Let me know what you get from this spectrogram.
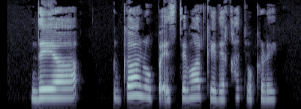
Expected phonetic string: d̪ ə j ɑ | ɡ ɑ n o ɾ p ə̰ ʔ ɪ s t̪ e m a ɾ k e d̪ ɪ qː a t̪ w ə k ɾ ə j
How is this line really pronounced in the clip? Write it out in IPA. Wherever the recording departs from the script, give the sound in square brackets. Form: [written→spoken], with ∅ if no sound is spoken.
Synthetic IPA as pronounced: d̪ ə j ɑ | ɡ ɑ n o [ɾ→∅] p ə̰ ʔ ɪ s t̪ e m [a→ɑ] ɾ k e d̪ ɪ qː a t̪ w ə k [ɾ→ɽ] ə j

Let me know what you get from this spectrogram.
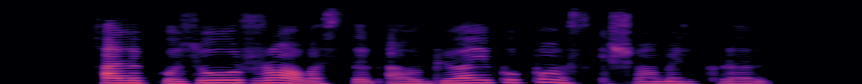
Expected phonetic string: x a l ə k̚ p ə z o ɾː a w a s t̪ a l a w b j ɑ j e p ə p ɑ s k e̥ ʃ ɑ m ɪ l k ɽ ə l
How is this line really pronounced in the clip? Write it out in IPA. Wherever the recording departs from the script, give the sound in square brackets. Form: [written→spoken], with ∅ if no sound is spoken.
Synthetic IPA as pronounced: x a l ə k̚ p ə z o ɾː [a→ɑ] w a s t̪ [a→ə] l a w b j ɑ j e p ə p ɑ s k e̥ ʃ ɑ m ɪ l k ɽ ə l

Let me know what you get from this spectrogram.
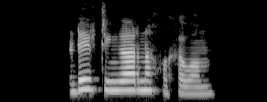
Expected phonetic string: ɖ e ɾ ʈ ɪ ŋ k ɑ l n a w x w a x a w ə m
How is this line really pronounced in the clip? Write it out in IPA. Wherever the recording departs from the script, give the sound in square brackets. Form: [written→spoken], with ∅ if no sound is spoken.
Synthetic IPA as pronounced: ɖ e ɾ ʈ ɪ ŋ [k→ɡ] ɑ [l→ɾ] n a [w→∅] x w a x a w ə m

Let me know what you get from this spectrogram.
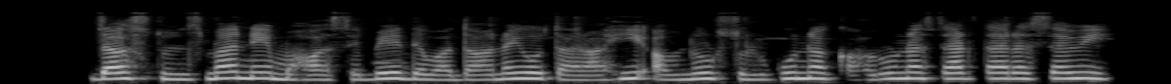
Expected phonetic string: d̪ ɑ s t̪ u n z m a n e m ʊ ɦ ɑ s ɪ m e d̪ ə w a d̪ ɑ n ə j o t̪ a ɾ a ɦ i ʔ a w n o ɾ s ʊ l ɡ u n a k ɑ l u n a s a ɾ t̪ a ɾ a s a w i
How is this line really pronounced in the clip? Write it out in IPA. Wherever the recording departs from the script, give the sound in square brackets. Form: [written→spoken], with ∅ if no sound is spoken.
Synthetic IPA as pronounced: d̪ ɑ s t̪ u n z m a n e m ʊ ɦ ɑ s ɪ [m→b] e d̪ ə w a d̪ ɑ n ə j o t̪ a ɾ [a→ɑ] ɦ i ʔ a w n o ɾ s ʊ l ɡ u n a k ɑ [l→ɾ] u n a s a ɾ t̪ a ɾ a s a w i

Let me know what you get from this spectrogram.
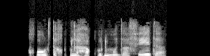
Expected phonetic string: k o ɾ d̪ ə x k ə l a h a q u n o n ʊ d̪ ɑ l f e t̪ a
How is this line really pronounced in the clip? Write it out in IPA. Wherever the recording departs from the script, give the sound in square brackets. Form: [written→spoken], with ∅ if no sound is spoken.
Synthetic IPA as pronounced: [k→x] o ɾ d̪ ə x [k→p] ə l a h a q u n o [n→m] ʊ d̪ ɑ [l→∅] f e [t̪→d̪] a

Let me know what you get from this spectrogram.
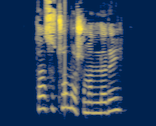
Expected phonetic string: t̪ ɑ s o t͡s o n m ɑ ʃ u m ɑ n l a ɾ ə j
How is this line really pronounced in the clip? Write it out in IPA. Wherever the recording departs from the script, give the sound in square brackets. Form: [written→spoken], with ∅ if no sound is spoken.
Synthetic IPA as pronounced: t̪ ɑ s o t͡s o [n→∅] m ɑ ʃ u m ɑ n l a ɾ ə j

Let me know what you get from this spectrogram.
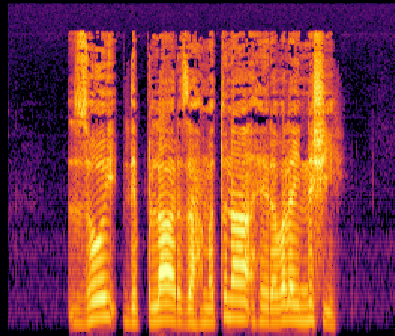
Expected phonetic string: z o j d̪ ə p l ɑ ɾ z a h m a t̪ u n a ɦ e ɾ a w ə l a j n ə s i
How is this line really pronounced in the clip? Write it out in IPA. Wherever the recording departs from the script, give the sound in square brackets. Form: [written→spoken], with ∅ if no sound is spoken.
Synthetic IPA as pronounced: z o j d̪ ə p l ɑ ɾ z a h m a t̪ u n a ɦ e ɾ a w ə l a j n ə [s→ʃ] i

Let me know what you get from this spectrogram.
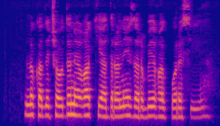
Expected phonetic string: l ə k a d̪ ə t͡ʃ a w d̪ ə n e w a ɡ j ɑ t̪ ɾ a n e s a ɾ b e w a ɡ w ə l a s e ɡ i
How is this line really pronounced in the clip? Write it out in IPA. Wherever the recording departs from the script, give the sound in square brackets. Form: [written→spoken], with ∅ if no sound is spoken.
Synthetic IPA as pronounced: l ə k a d̪ ə t͡ʃ a w d̪ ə n e [w→ɣ] a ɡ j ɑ [t̪→d̪] ɾ a n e [s→z] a ɾ b e [w→ɣ] a ɡ w ə [l→ɾ] a s e ɡ i

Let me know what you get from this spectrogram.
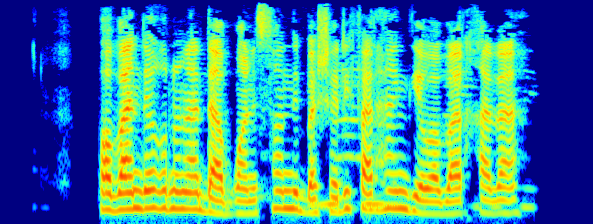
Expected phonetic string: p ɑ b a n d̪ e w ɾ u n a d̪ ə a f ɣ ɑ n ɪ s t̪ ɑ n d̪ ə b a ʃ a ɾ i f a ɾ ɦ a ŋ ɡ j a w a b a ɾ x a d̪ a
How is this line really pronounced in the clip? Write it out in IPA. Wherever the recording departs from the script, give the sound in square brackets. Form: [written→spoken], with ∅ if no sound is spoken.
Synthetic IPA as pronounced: p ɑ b a n d̪ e [w→ɣ] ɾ u n a d̪ ə a f ɣ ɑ n ɪ s t̪ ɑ n d̪ ə b a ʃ a ɾ i f a ɾ ɦ a ŋ ɡ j a w a b a ɾ x a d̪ a

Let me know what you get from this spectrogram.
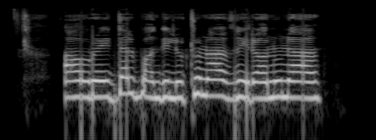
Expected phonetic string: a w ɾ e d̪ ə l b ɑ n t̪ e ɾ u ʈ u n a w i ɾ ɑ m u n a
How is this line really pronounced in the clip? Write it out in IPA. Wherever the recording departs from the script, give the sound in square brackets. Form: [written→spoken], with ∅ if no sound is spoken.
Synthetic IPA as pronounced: a w ɾ e d̪ ə l b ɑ n [t̪→d̪] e [ɾ→l] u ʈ u n a [w→ɣ] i ɾ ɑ [m→n] u n a

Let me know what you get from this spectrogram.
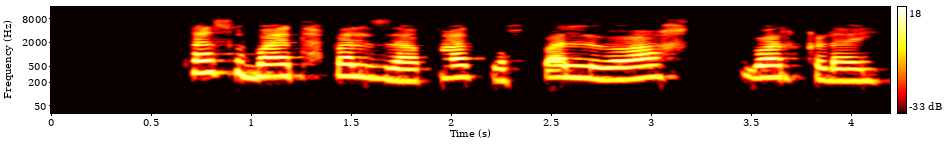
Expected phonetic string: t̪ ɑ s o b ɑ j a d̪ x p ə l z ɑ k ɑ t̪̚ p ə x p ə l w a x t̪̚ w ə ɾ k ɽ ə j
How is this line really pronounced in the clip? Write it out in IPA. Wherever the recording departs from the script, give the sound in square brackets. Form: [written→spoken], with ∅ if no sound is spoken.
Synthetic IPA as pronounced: t̪ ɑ s o b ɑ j a d̪ x p ə l z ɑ k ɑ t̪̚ p ə x p ə l w a x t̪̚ w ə ɾ k ɽ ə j

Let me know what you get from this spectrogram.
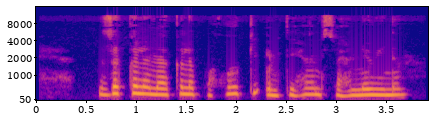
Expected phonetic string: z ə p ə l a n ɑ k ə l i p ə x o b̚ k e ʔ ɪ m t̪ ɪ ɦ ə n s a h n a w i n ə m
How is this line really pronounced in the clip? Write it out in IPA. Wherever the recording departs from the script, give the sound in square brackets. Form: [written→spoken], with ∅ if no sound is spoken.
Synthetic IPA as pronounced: z ə [p→k] ə l a n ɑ k ə l [i→a] p ə x o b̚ k e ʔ ɪ m t̪ ɪ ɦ [ə→ɑ] n s a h n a w i n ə m

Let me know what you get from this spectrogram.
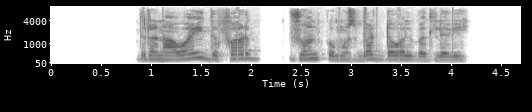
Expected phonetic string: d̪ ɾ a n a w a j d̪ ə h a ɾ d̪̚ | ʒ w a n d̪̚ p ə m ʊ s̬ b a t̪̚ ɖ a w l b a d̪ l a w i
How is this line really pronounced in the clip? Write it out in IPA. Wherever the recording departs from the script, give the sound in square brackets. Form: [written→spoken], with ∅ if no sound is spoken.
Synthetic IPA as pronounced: d̪ ɾ a n [a→ɑ] w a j d̪ ə [h→f] a ɾ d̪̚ | ʒ w a n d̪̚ p ə m ʊ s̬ b a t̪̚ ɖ a w l b a d̪ l a w i

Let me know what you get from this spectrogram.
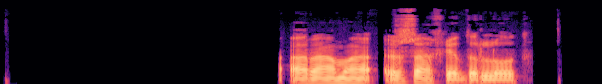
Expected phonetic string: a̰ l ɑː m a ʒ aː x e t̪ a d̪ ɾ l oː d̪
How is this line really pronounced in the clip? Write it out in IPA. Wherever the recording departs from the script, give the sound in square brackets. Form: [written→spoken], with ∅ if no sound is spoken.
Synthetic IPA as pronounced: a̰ [l→ɾ] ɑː m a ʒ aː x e [t̪→d̪] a [d̪→∅] ɾ l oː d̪

